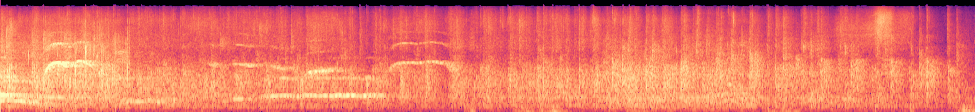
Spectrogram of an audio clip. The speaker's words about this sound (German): Und die Gastgeber, die begrüßen wir jetzt mal mit einem riesengroßen Applaus.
